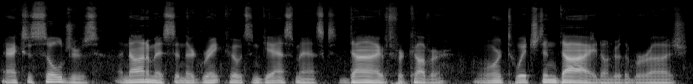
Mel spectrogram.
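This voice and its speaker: Low-voiced male war story narrator. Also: fairly even intonation, moderate pace.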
